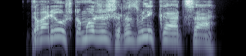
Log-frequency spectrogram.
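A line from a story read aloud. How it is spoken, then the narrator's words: Shouting into phone. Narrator (Russian): прокричал Броницкий в трубку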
